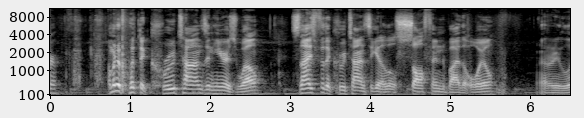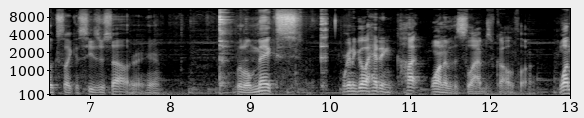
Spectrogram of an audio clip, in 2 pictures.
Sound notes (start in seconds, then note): 8.6 utensils clinking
